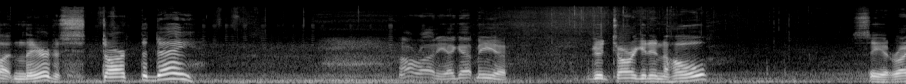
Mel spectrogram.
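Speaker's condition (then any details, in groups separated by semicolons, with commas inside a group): No condition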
